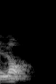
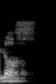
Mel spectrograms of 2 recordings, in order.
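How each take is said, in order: First: The final S sound is dropped completely. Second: The final S sound is clearly pronounced. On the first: "sino siempre lo" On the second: "nunca dicen los"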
